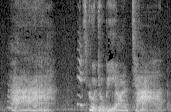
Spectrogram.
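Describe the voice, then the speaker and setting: A man puts on a cartoonish character voice at a medium pitch. Clear background noise runs beneath him. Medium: puppet. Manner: curt, dismissive.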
